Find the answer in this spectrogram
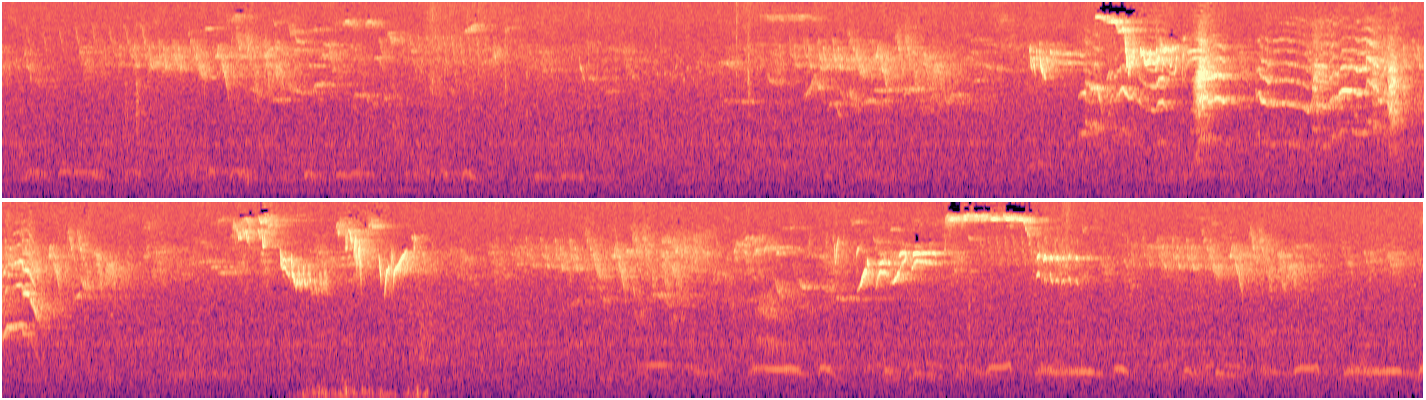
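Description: Several wild birds singing and chirping, with busy stretches of rapid song about ten seconds in, again around seventeen seconds and around twenty-three seconds. A brief low rumble comes around seventeen seconds.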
